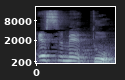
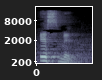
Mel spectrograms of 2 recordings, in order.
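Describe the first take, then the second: First: The word ends with a final vowel sound. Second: The final vowel is dropped from the word.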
